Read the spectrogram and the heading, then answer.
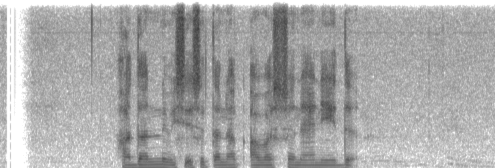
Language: Sinhala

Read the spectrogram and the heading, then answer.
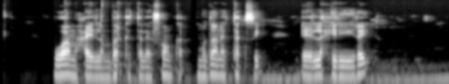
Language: Somali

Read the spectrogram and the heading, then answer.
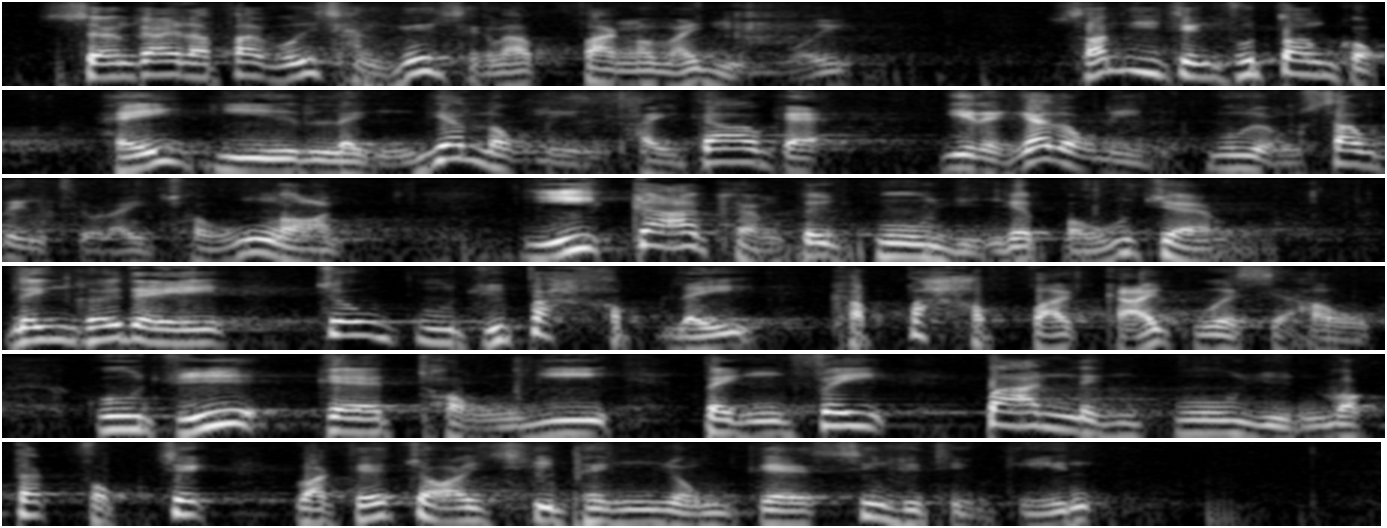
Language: Cantonese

